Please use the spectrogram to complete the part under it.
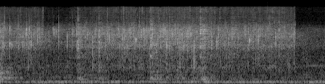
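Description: A whole onion frying in mustard oil with black cumin seed and dried red chilli in a kadai, giving a steady, close hiss of sizzling oil with no talk.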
